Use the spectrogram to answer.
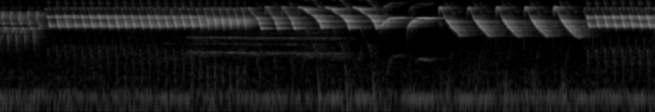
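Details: Canary singing for training: a long, even, high trill gives way to a chain of looping downslurred sweeps, then a return to rapid trilling, with a faint low hum underneath.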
